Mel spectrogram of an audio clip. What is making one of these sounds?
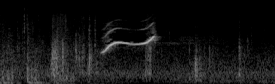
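A camel snorts and grunts.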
